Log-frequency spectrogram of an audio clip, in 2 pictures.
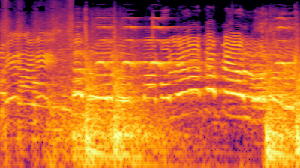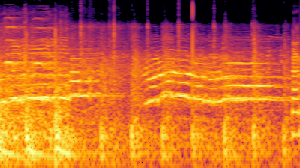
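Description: Supporters chanting and singing in high voices, with repeated bass drum beats for the first few seconds.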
